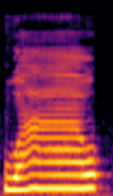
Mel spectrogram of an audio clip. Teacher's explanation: तो हुर्फ वाव अदा हो रहा है हमारे होंठों को गोल करने से। हमने अपने होंठों को गोल करना है।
